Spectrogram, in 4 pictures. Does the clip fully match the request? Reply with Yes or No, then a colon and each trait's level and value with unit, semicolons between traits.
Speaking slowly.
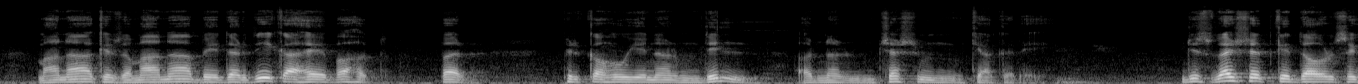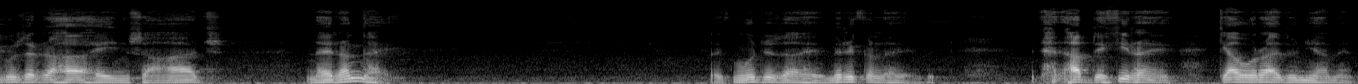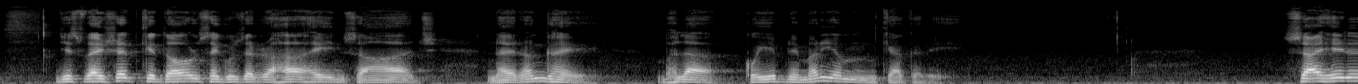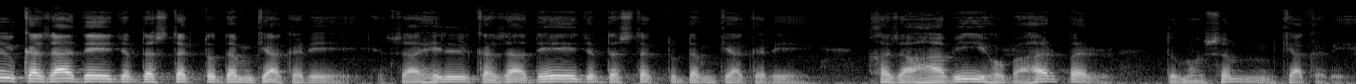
Yes: slow, 105 wpm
